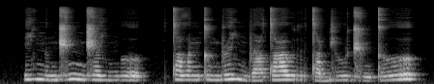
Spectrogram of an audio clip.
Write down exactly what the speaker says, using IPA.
ɪ ʎ n ə n d͡ʒ ə ŋ n d͡ʒ ʌː ʎ ŋ ʊː | tˤ u ðˤ ɪ ŋ t ʊ m b ə˞ ʎ m b əː tˤ uː r ə t ɑ bʲ uː d͡ʒ ɔ ŋ t ʊː

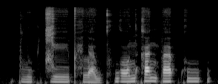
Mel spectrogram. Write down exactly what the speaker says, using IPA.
p l u˨˩ k̚ t͡ɕ eː˧ pʰ l a˩˦ w kʰ w ɔː˦˥ n k a˥˩ n p a˦˥ p̚ k u˥˩ ʔ

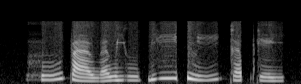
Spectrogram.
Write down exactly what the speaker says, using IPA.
h uː˨˥ p aː˨˩ w ɐ˧ w j uː˨ p̚ j iː˥ t̚ n̪ iː˨˥ k ɐ˨˥ p̚ k e˨ j

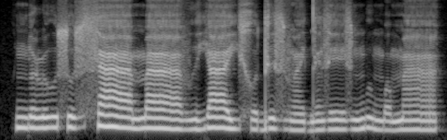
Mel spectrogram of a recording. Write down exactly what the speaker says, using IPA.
ɲ o ɭ uː s u z s aː m aː v ɨ j aː j x o d ɨ z v ã e̯ d ɛ̃ z eː z m u m ɔ m ã

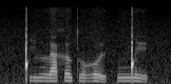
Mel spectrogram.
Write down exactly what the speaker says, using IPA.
ǃ i lː a x ɐ tʷ a ʁʷ ɘ | ŋ͡ǃ e

